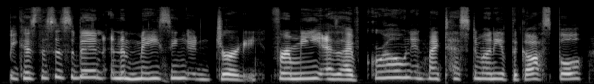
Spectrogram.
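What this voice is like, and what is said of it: Teary, emotional voice. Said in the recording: “this is where I get teary”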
